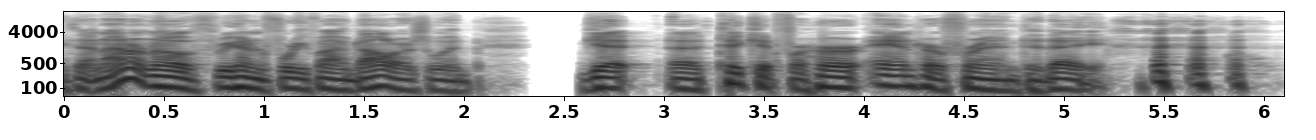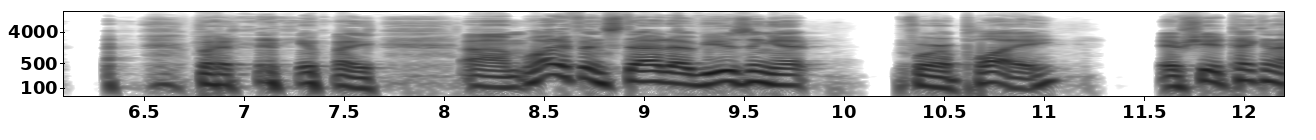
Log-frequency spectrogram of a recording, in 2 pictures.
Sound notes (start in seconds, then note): 5.3 laughs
